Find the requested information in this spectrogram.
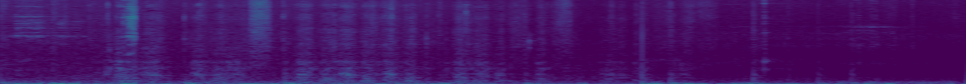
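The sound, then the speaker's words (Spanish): A pen scratches letters onto a sheet of paper while a letter is written, with faint, irregular strokes and small taps in a quiet setting. “Entre recuerdos, traza cada letra.”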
